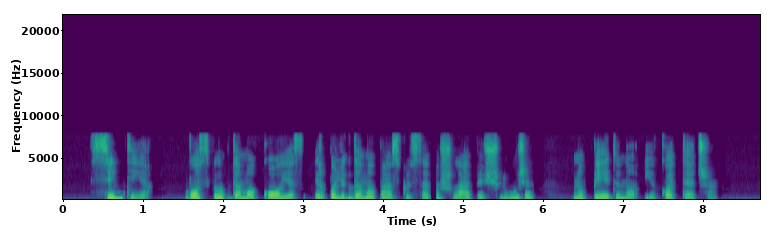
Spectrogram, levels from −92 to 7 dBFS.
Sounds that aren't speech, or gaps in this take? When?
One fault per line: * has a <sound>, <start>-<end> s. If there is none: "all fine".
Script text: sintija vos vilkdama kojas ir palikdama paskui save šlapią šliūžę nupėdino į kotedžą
* has a dropout, 4.6-4.7 s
